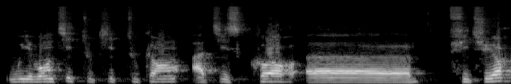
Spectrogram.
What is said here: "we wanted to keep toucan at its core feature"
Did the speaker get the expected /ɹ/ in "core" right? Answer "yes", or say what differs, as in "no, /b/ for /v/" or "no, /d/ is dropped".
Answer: yes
